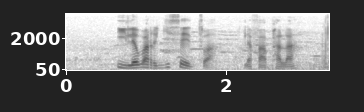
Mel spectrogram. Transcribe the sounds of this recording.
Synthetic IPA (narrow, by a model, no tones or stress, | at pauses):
ilewarɪkʼiset͡sʼwa̰ | lɪfa̰pʰala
